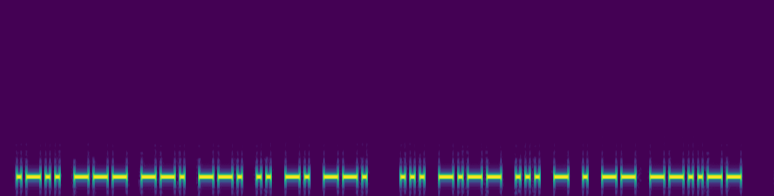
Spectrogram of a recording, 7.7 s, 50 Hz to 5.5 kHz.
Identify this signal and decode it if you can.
Morse code, heard as a keyed tone, about 25 wpm, 600 Hz. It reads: LOGGING SYSTEM,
